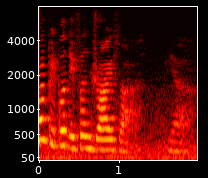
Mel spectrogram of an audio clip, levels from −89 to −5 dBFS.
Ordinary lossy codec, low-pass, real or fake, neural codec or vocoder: none; none; real; none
